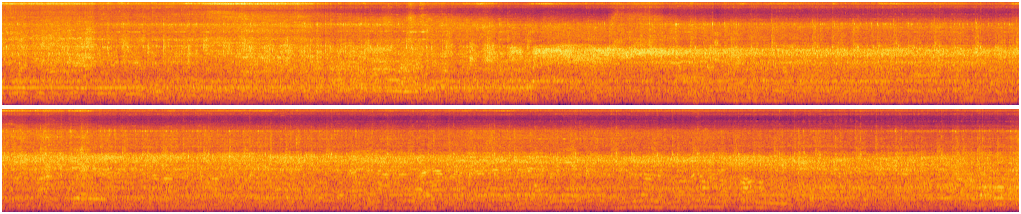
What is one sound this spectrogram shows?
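A drive belt runs with a steady flapping hum.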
